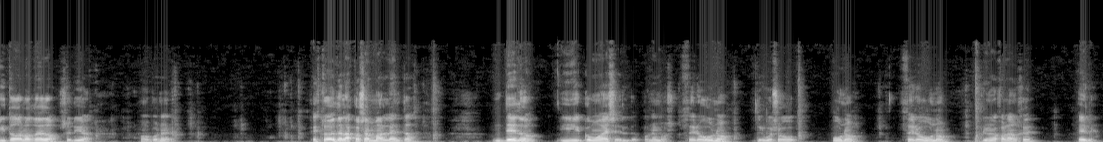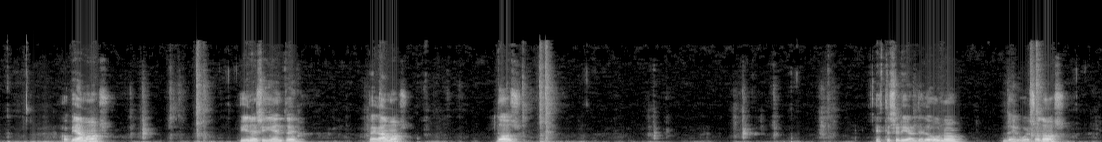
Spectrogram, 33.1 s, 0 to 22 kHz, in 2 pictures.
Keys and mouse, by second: 1.2 F2, 19.9 right click, 20.8 F2, 25.2 right click, 26.2 F2, 32.6 right click.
